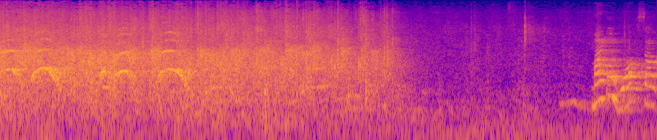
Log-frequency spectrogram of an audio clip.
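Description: Audience applause at a college speech night, loud and sustained clapping for about five seconds before fading to quiet room tone, then a voice begins talking near the end.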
